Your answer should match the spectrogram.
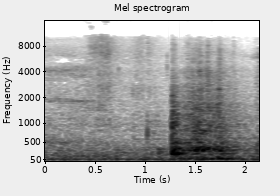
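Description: A kitchen cabinet drawer pulled open on its slides, starting suddenly just over a second in.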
